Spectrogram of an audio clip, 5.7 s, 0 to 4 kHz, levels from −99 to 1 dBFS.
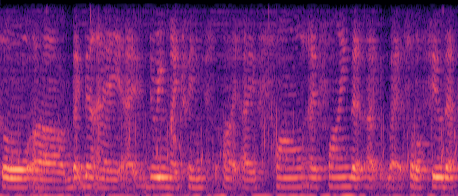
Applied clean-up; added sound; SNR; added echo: none; Water / Liquid; 20 dB; reverberation time 0.3 s.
